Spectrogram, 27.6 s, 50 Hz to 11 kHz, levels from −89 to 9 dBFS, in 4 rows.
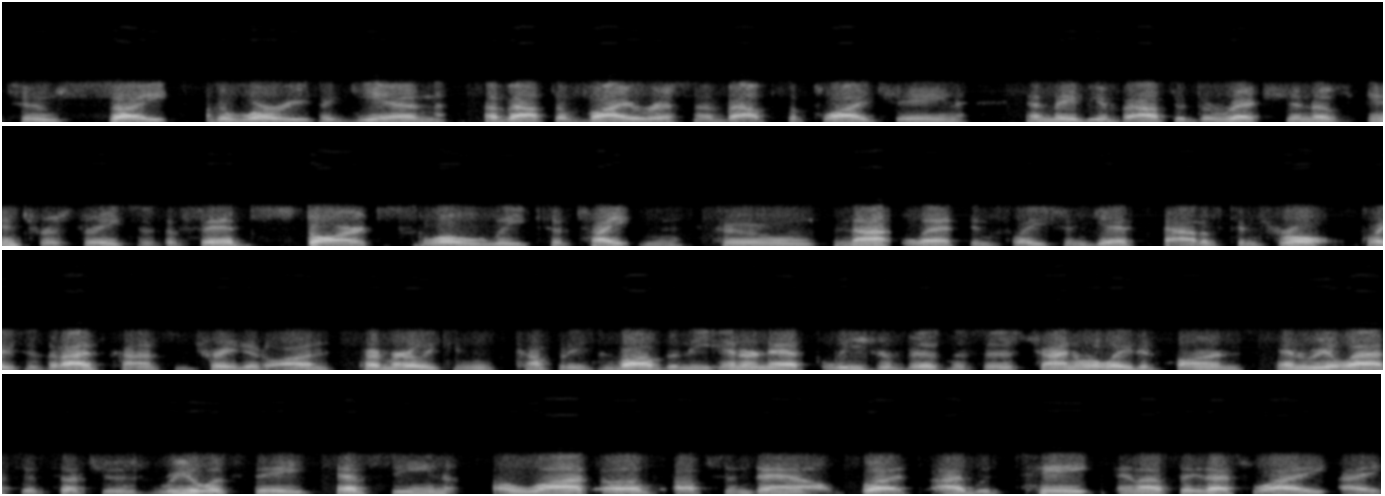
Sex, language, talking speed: male, English, 165 wpm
